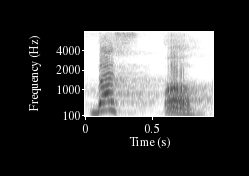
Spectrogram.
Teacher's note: ayat ini sebelum sin tu adalah huruf ba tu nipis. Jadi sin tu nipis.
